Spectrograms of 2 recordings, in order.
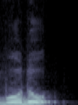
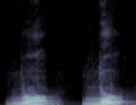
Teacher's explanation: baca dhammah itu jangan ditebalkan, jangan budu, tapi du, tipis.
